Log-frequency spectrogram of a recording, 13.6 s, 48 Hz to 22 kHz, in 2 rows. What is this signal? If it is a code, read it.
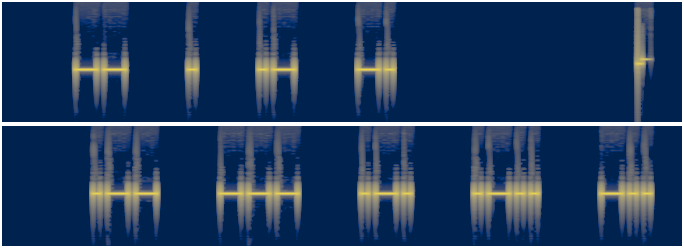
Morse code, heard as a keyed tone, about 17 wpm, spaced as for 10 wpm, 700 Hz. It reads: MEAN WORLD
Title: 3x Character Spacing - Top 200 Words - 17wpm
